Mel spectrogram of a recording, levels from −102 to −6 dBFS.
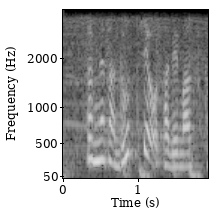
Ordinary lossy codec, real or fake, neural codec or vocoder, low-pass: Opus, 64 kbps; real; none; 3.6 kHz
